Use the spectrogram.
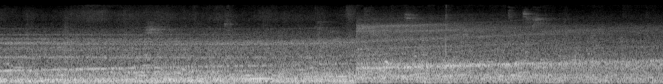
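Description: From 3.56 s to the end, a section at the wrong speed plays at 2.0 times its proper rate, likely from a clock mismatch, so everything rises about ten semitones and hurries. On a spectrogram, energy jumps upward and features compress horizontally.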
